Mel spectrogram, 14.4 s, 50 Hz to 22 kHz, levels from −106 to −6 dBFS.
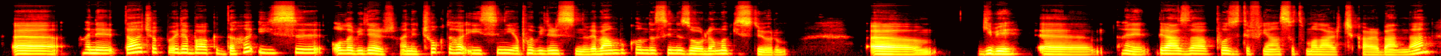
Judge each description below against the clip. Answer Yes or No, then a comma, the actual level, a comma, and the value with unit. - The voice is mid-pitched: Yes, medium, 175 Hz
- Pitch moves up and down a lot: No, average, 4.4 semitones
